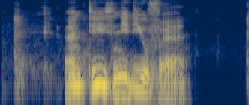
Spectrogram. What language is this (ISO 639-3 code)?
kab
